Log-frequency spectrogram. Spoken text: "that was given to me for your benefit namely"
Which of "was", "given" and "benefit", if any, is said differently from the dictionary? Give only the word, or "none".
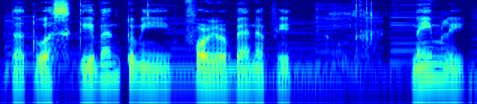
was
